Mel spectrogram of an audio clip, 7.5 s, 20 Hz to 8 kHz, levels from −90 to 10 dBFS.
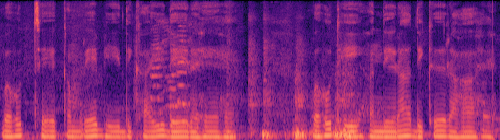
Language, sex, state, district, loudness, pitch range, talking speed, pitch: Hindi, male, Rajasthan, Jaipur, -18 LUFS, 105-120 Hz, 110 wpm, 110 Hz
